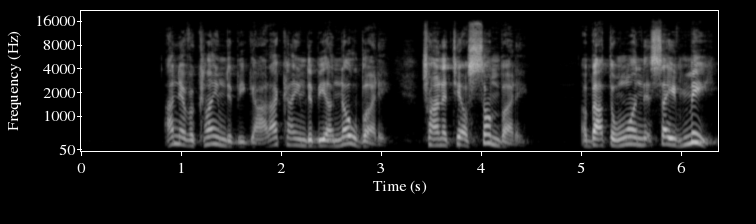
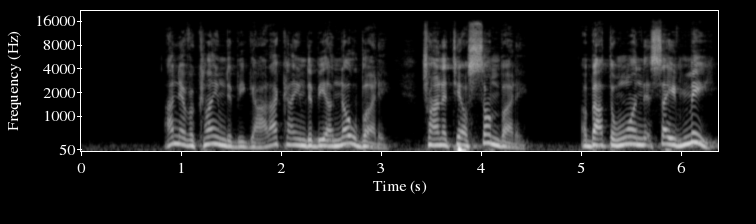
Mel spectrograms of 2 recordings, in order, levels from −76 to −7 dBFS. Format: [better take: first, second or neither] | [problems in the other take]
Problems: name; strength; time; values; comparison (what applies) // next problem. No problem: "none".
second | thin; very; fading below 300 Hz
